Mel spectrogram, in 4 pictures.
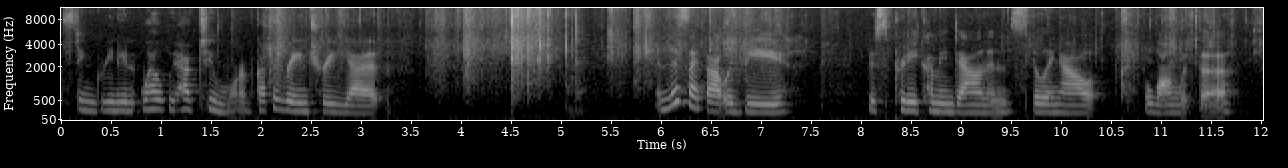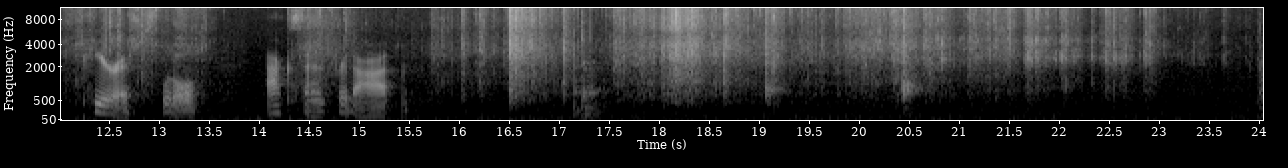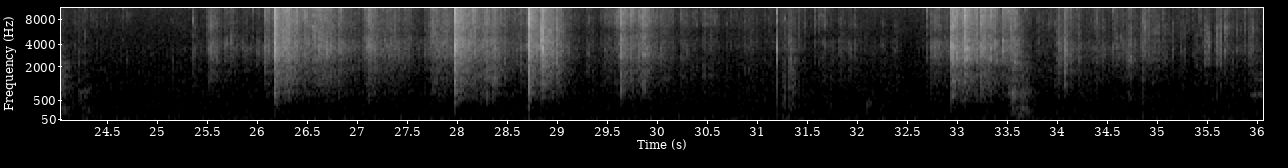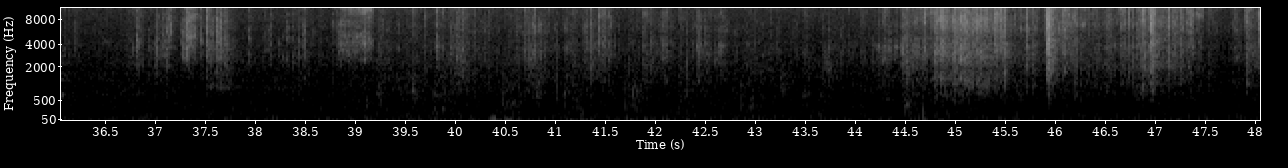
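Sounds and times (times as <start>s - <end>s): dry seed capsules rustling: 0.1s - 48.0s.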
